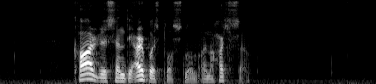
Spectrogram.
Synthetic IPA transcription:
kʰɑːɹɪsɛnt̪iːaɹpɔjspʰlɔ̰snʊ̰nʔɔ̰jnahœlʲsa̰n

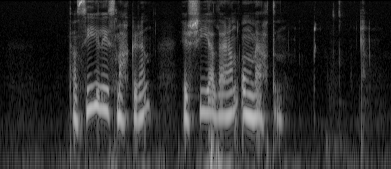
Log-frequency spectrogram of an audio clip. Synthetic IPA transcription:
t̪ʰansiːliːsmakəɾɪnɛɹʃiːa̰læːɾanʊmːæːt̪ən

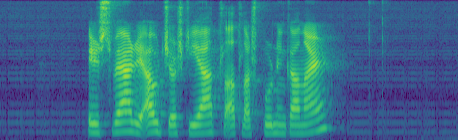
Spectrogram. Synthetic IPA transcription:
ɛɹsʋæːɹɪʔaːwt͡ɕœʂt̪jaːt̪ʰla̰t̪lḁspʊɹnɪŋkanaɹ

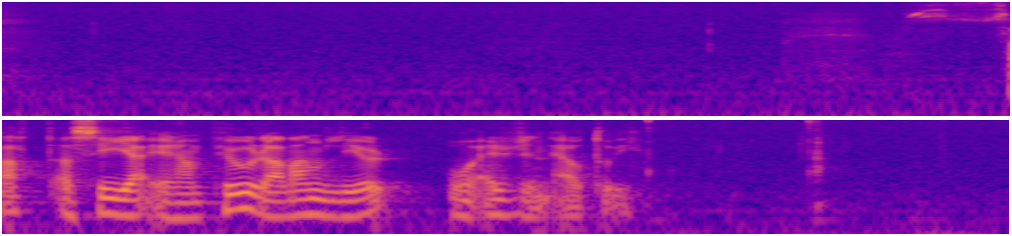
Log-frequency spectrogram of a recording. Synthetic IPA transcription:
sa̰t̪ʰa̰siːaʔɛːɹhanpʰuːɹaʋɑnlɪəɹɔːʔɛɹɪnʔa̰wt̪ʰʊj

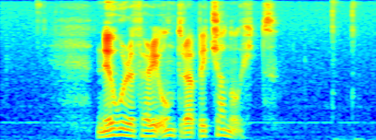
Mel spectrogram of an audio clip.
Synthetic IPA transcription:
nɪwɾəfɛɾiʔʊnt̪əɾapɪt͡ʃanʊ̰ht̪

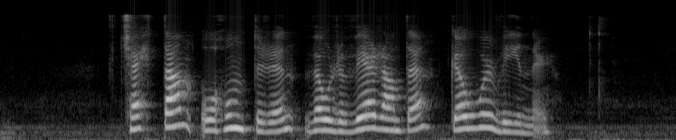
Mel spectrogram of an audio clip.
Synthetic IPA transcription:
t͡ɕʰɛht̪anɔːhʊnt̪ɪɾɪnvɛwɾɪveːɾant̪əkœwəɹʋiːnɪ̰ɹ

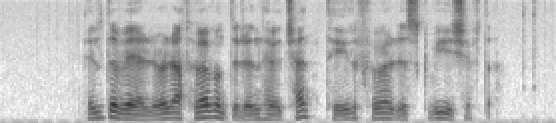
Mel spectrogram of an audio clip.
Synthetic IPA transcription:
hɪlt̪əʋeːɹəɹat̪høːʋənt̪əɾɪnɦɛːʋət͡ɕʰɛn̥t̪ʰːɪlføːɾɪ̰skʋiːʃɪ̰ft̪ə̥

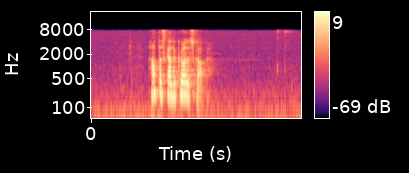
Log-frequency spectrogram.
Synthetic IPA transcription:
hɑt̪ɑskɑlʉkʰøːləskɑ̰ːp

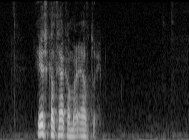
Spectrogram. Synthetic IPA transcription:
ɛskalt̪ʰɛːkamaɹɛːʋt̪ʰʊj

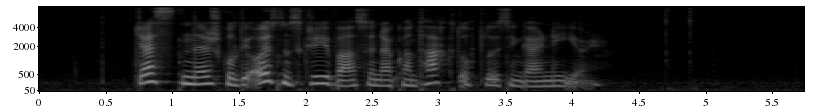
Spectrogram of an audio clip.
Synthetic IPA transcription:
d͡ʒɛst̪nəskʊlt̪iʔɔʏsnəskɾiːʋasuːnaɹkʰɔnt̪ʰakt̪ʊpluːsɪŋɡaɹniːʏ̰ɹ

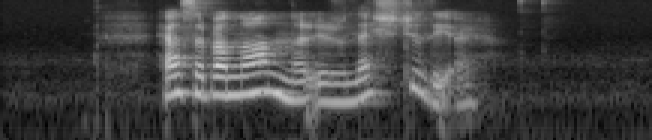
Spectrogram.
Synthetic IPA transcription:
hɛːsaɾbanaːnnaɹʔɛːɾulɛʃt͡ɕɪlḭa̰ɹ

